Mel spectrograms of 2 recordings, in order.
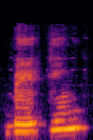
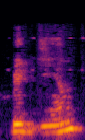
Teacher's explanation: Então, podemos observar nesta tabela o verbo begin, e observe que a gente não fala begin, a gente fala begin, então a sílaba tônica está no final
